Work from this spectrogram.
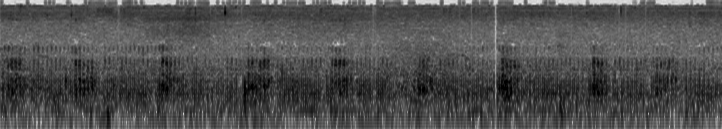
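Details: Sima, a kitten, purrs in a continuous low, grainy rumble that swells in regular pulses about once a second, each breath cycle marked by a slight brightening, otherwise quiet.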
